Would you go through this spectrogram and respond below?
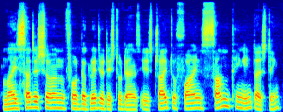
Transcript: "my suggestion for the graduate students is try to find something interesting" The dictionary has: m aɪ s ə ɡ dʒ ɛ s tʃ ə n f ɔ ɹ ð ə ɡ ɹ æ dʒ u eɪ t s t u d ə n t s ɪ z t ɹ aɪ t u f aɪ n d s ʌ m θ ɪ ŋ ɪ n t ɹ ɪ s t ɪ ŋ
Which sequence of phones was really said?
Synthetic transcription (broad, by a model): m aɪ s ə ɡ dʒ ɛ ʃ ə n f ɔ ɹ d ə ɡ ɹ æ dʒ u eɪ t s t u d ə n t s ɪ z t ɹ aɪ t u f aɪ n d s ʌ m t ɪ ŋ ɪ n t ɹ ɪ s t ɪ ŋ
